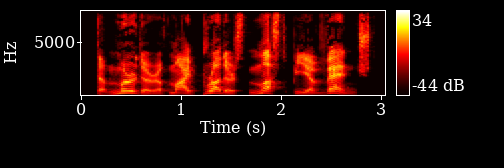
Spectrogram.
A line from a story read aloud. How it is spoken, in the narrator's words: said angrily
